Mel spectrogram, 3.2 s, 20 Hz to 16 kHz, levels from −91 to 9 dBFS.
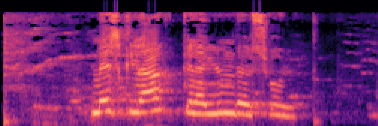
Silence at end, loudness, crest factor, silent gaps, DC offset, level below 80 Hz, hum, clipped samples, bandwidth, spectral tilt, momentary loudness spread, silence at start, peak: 0 s; -10 LUFS; 12 dB; none; under 0.1%; -52 dBFS; none; under 0.1%; 12 kHz; -1.5 dB/octave; 17 LU; 0.05 s; 0 dBFS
